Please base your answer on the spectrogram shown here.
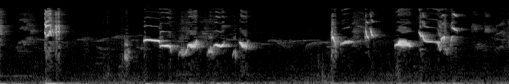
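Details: Caged white-rumped shama, or kacer, singing coarse varied material used as a prompt for other shamas: a sharp burst, a chain of looping whistles, then renewed chattering phrases after a pause.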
